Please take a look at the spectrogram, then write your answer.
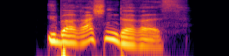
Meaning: strong/mixed nominative/accusative neuter singular comparative degree of überraschend
- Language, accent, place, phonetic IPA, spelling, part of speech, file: German, Germany, Berlin, [yːbɐˈʁaʃn̩dəʁəs], überraschenderes, adjective, De-überraschenderes.ogg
